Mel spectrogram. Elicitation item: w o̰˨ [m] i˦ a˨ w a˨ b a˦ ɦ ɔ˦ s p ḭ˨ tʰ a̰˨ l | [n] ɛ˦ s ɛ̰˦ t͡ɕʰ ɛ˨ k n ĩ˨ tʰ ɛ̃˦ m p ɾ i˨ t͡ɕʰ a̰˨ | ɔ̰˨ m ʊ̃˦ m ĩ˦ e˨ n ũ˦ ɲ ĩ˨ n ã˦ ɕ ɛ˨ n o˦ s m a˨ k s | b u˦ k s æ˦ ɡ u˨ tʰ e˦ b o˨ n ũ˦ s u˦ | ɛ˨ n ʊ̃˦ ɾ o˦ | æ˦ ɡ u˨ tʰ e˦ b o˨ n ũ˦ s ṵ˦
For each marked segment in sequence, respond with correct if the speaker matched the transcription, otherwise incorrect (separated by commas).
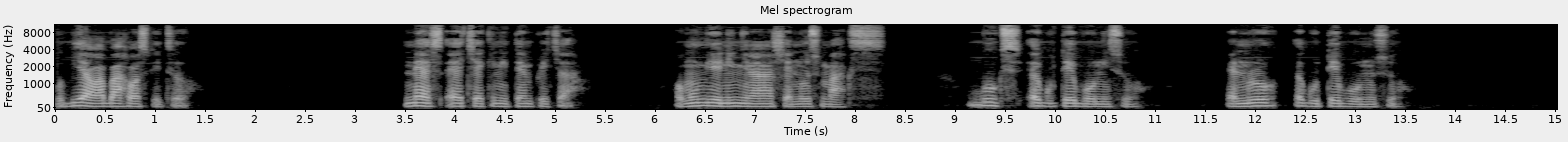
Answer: incorrect, correct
